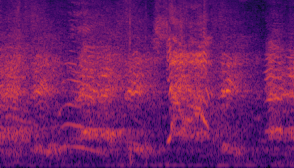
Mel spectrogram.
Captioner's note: fans chanting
